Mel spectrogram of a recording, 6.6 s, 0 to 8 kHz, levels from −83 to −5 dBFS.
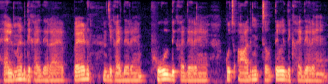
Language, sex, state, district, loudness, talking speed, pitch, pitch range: Hindi, male, Rajasthan, Jaipur, -16 LUFS, 210 wpm, 95 Hz, 90-110 Hz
